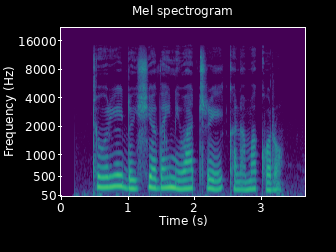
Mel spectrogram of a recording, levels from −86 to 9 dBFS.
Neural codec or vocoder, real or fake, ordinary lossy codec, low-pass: none; real; none; 14.4 kHz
